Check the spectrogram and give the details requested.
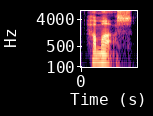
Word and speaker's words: Hamas: But in the Hebrew, the H is pronounced more with the hard CH sound. However, in the Sephardic pronunciation, it's pronounced with an H sound, Hamas.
